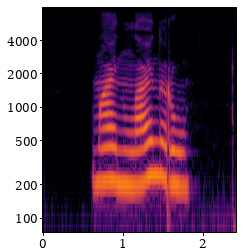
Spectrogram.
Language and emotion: Russian, neutral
